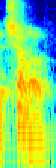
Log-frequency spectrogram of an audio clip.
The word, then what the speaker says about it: cello: back again to tell you a little bit more about the cello.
